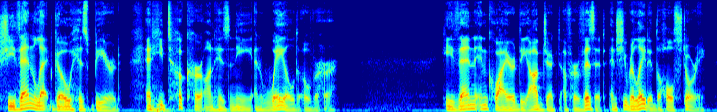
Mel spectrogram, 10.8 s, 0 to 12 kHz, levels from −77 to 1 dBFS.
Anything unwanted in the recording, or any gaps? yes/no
no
